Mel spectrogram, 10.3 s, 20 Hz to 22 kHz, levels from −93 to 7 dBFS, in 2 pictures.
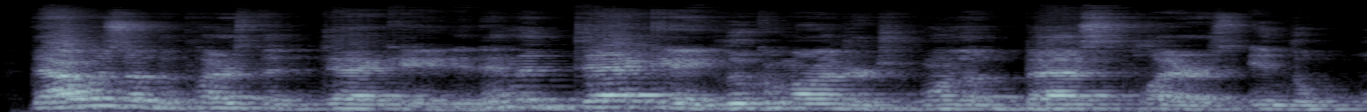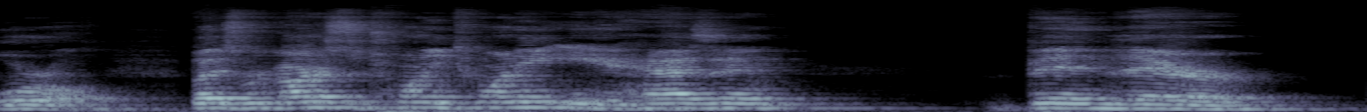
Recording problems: off-mic speech; far
room echo; noticeable; dies away in 0.6 s
uneven, jittery; strongly; from 1 to 9.5 s

